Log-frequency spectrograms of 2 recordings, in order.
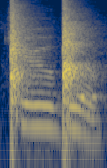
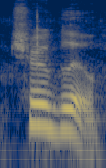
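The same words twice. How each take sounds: First: "true blue" with both words hit loud; spondee: TRUE BLUE, equal punches; double stress. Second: Said in the usual way. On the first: Shown as a demonstration. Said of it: "Double stress". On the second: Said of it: "And the spondee".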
